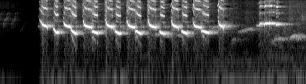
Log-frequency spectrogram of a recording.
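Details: Caged white-rumped shama (murai batu) in full song meant to stir other birds: about twelve quick downslurred whistled notes in an even run, ending in softer rising whistles.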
